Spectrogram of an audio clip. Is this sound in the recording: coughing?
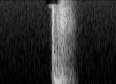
no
